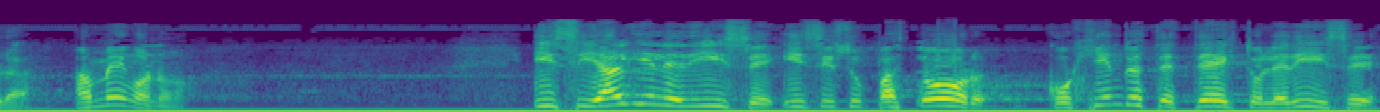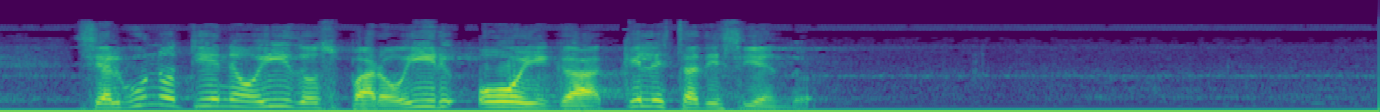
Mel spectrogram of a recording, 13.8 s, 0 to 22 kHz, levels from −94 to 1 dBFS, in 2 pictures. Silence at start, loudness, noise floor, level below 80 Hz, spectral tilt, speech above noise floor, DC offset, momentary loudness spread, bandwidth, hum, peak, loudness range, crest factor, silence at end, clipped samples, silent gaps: 0 s; -17 LUFS; -43 dBFS; -44 dBFS; -4.5 dB/octave; 26 dB; 10%; 13 LU; 10.5 kHz; none; 0 dBFS; 7 LU; 20 dB; 2.85 s; under 0.1%; none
